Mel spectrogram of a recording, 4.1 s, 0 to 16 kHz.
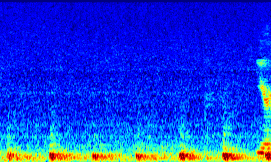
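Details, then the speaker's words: Live teaching auscultation of a patient; regular low lub-dub at about 94 a minute, normal S1 and S2, with a little vibratory systolic murmur called probably benign and physiologic, and a second heart sound that widens with breathing. "hearing a love and a dub does anybody hear anything in between it's a little vibratory systolic burner so that is that's probably benign"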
